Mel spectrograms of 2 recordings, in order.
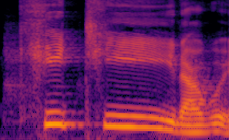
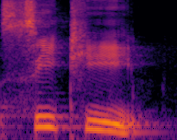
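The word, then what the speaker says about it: city: I 왔죠 그렇기 때문에 이게 키티라고 읽히지 않고 cd라고 읽혀요 어떻게요 키티 아니고 CT 말이죠 C 뒤에 아이가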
